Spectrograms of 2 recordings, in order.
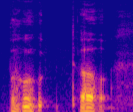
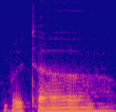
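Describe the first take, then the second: First: It is said with firm, steady emphasis. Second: It is said slowly with low, sleepy energy. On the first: The meditator is raising the energy level. The speaker calls it right. "you can repeat it with a bit more emphasis" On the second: The meditator is drifting toward sleep. The speaker calls it wrong. "don't say Butoh, Butoh, Butoh. You just drift off to sleep"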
